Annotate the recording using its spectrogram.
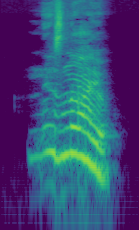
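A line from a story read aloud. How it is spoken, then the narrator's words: Groaning. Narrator (Ukrainian): застогнав Любисток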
